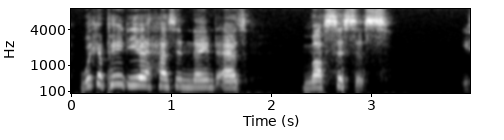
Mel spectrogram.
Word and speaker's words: Narcissus: No, that's Narcissus, not Marcissus.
